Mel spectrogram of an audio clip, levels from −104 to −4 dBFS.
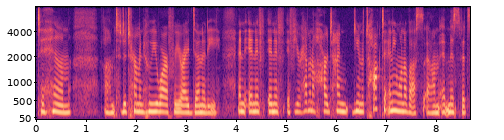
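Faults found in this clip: No faults found: the speech passes through normal call microphone processing, with the lowest bass trimmed by the high-pass filter and no content above 8 kHz.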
